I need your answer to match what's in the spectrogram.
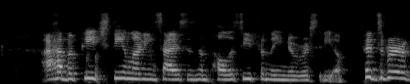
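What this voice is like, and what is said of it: Mexican Spanish accent in English. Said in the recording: “as a Mexican immigrant, English is my second language. And that's why you hear that I have an accent when I speak.”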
